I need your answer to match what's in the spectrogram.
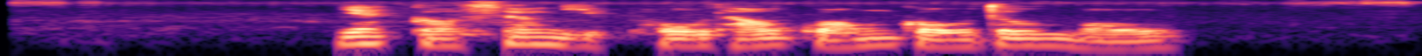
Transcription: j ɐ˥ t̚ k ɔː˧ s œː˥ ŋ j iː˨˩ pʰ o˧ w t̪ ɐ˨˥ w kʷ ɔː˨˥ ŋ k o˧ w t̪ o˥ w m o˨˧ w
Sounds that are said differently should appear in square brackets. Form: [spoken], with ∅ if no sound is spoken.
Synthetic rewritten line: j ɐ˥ t̚ k ɔː˧ s œː˥ ŋ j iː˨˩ pʰ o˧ w [t̪ʰ] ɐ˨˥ w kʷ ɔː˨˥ ŋ k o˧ w t̪ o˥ w m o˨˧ w

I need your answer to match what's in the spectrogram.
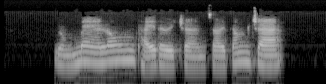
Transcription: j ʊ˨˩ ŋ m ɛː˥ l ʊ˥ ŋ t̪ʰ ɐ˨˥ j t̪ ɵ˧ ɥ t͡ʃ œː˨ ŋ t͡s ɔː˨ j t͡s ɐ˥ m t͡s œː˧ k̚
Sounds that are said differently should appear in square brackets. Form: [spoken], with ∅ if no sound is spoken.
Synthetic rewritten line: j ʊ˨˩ ŋ m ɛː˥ l ʊ˥ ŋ t̪ʰ ɐ˨˥ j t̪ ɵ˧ ɥ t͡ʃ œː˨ ŋ t͡s ɔː˨ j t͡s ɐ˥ m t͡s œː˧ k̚

